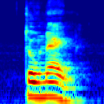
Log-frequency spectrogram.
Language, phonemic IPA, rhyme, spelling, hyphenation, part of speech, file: Dutch, /toːˈnɛi̯n/, -ɛi̯n, tonijn, to‧nijn, noun, Nl-tonijn.ogg
- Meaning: tuna (fish)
